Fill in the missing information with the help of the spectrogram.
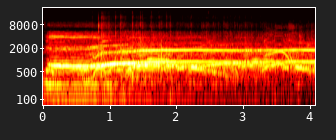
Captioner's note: cheering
